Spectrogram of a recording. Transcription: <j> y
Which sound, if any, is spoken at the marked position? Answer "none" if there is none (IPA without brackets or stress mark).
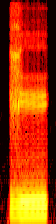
ɣ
